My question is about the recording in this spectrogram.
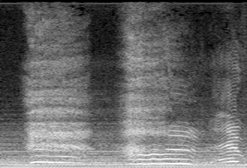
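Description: A woman's strained, forced laughter through tears: two breathy, gasping sob-laughs, with background music underneath.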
